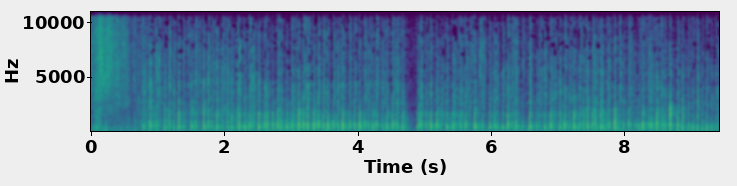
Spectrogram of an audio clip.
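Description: Fingertips tap rapidly on the sides of a rigid, hollow white cardboard smartphone box, making a steady stream of short, dry, hollow knocks with a mid-pitched tone around 730 Hz. A brief soft hiss opens the clip, and the tapping pauses for a moment near the middle before resuming at the same quick pace.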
